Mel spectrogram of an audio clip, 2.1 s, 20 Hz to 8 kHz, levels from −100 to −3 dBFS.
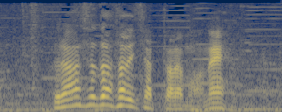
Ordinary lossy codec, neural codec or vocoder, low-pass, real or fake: none; none; 7.2 kHz; real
